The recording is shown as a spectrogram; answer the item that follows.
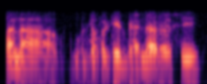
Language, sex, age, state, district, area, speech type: Bengali, male, 60+, West Bengal, Hooghly, rural, conversation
